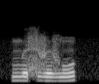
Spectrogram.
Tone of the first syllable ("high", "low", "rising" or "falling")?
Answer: low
